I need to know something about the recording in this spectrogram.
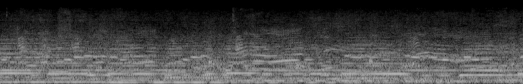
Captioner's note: men yelling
